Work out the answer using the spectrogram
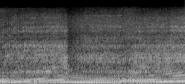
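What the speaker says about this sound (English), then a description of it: "there is no mistaking it for anything other than a droning 4-cylinder engine" The four-cylinder engine of a 2016 Alfa Romeo 4C Spider with a racing exhaust drones and revs loudly and steadily, its pitch climbing in smooth sweeps.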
